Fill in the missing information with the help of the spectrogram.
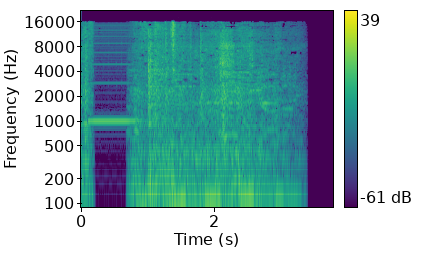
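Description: A brief electronic beep, then a loud rumble of a car driving through toll barrier arms on route 27, with a few sharp knocks and cracks as an angry driver strikes and breaks two of the arms, recorded from inside the car.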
